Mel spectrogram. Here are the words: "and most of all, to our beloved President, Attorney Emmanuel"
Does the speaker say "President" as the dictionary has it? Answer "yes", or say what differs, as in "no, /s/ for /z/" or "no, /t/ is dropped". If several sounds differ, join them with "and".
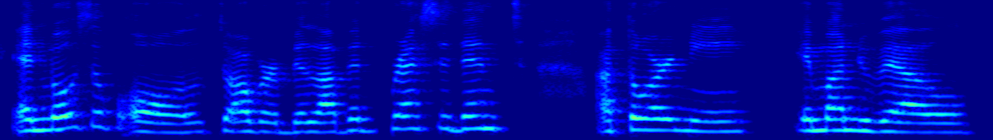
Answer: no, /s/ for /z/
